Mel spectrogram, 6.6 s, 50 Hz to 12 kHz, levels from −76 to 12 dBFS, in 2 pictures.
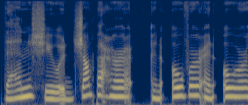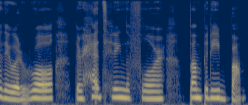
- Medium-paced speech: Yes, average, 180 wpm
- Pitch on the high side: Yes, high, 220 Hz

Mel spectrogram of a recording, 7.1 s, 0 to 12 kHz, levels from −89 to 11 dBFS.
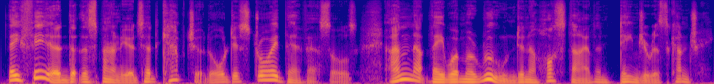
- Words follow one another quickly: No, average, 185 wpm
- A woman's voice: No, male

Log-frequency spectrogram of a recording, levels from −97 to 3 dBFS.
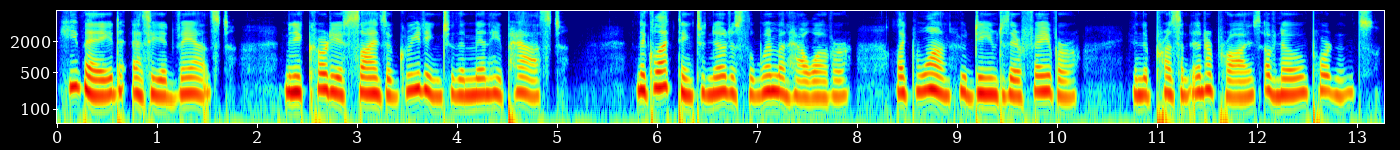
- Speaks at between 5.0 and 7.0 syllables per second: Yes, 5.3 syllables/s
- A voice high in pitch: Yes, high, 200 Hz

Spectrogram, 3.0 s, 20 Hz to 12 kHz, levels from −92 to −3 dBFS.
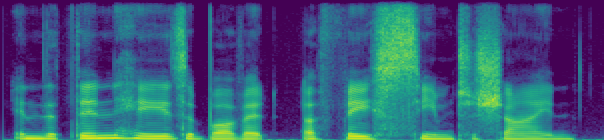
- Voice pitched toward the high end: No, medium, 175 Hz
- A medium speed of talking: No, fast, 220 wpm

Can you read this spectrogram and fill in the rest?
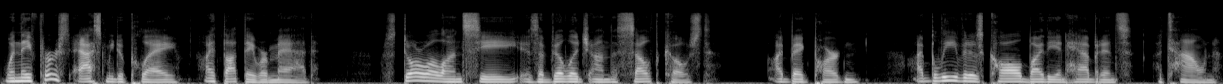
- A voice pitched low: Yes, low, 120 Hz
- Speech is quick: No, average, 165 wpm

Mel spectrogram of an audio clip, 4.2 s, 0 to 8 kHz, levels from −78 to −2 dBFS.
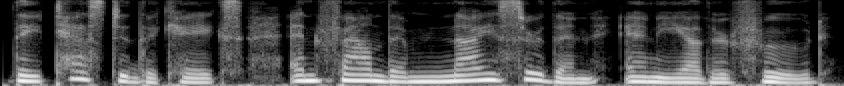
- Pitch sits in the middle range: Yes, medium, 170 Hz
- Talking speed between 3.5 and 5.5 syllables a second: Yes, 4.5 syllables/s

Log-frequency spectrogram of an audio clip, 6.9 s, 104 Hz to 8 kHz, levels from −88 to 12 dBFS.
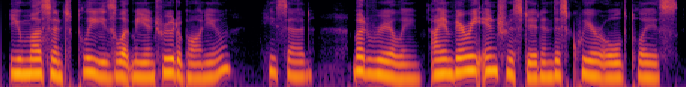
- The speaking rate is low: No, average, 185 wpm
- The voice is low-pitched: No, high, 190 Hz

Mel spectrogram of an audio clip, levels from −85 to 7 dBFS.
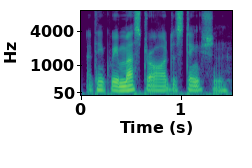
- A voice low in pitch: Yes, low, 110 Hz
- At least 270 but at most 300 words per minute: Yes, fast, 275 wpm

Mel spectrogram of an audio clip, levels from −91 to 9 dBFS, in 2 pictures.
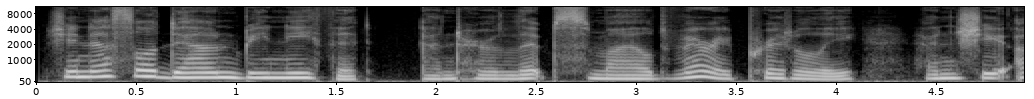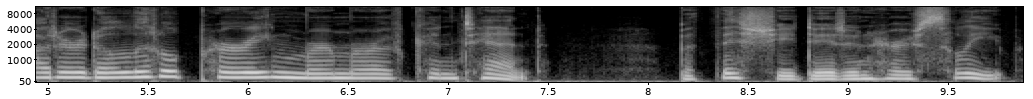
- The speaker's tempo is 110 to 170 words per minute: Yes, average, 165 wpm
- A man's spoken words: No, female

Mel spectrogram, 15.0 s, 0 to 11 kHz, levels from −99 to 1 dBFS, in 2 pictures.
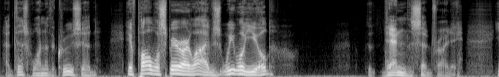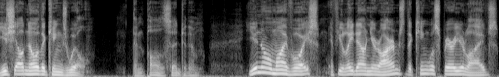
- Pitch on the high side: No, low, 120 Hz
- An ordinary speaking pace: Yes, average, 185 wpm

